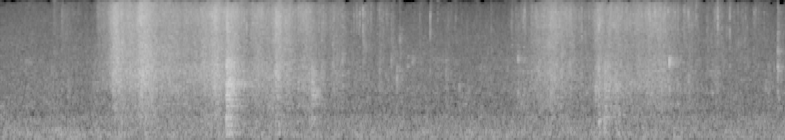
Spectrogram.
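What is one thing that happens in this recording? A plastic shopping bag rustles and crinkles.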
